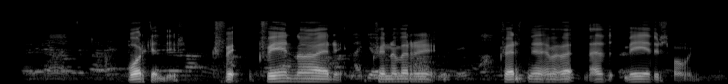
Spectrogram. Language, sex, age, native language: Icelandic, male, 13, Icelandic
